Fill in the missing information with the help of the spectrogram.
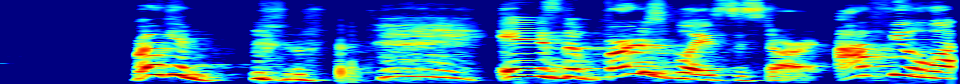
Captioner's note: laughing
